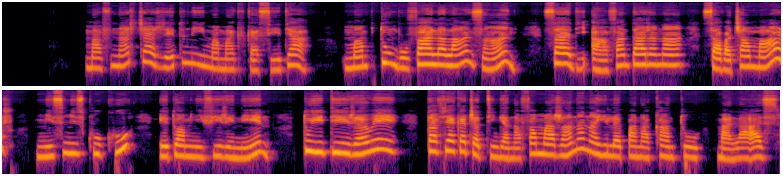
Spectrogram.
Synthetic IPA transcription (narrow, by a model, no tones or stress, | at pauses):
mafinaɾiʈ͡ʂairet̪unimamakaɡ̥az̥et̪a | mampi̥t̪umbufalalanizani̥ | sad̪iʔafant̪aɾanə | z̥avaʈ͡ʂəmaɾu̥ | misimisi̥kukʰu | et̪waminifiɾenenə̥ | t̪uit̪iɾewe | t̪afiakaʈ͡ʂəd̪̥iŋɡʲanəfamaɾananəilajpanakant̪u | malazi̥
